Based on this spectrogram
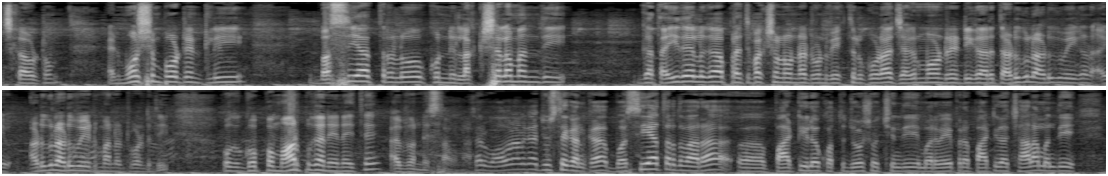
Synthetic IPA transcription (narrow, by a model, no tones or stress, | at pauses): t͡ʃːi̥kaːʋɐʈɐmɛ̰ɳɖmo̞ːsʈimpoːɾʈeɳʈli | bɐsːujaːt̪ɾɐlo̞ːko̞nːilɐkʂɐlɐmɐnd̪i | ɡɐt̪ɐɐjd̪eːluɡaːpɾɐt̪ipɐkʂɐmlo̞ːunːɐʈuʋɐɳʈiʋjɐk̚t̪ilukuːɽaːd͡ʒɛɡɐnmoːɦɐnɾe̞ɖːiɡaːɾit̪ːɐɽuɡuluɐɽuɡuʋɛːjɐɐɽuɡuluɐɽuɡuʋɛːjɐʈɐmɐnːɐʈuʋɐɳʈid̪ḭɔkɐɡɔpːɐmaːɾpuɡaːne̞ːnɐjit̪e̞ːɐ̰bʱimɐnnːḭst̪a̰ːʋṵnːa̰ːsɐɾʋɐːʋɐnaːlɡaːt͡ʃuːst̪e̞ːɡɐnɐkɐbɐsːujaːt̪ɾɐd̪ʋaːɾaːpaːɾʈiːlo̞ːkɔt̪ːɐd͡ʒo̞ːʂʋɐt͡ʃːind̪imɐɾiʋɐjpːnɐpaːɾʈiːloːt͡ʃaːlaːmɐnd̪i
